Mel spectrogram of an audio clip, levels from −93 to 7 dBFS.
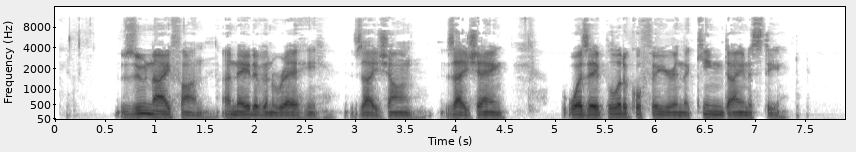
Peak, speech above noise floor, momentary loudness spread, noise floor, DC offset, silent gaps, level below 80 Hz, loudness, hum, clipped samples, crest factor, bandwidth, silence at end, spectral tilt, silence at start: -2 dBFS; 36 dB; 13 LU; -56 dBFS; under 0.1%; none; -42 dBFS; -20 LUFS; none; under 0.1%; 18 dB; 11.5 kHz; 0.6 s; -5.5 dB/octave; 0.6 s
